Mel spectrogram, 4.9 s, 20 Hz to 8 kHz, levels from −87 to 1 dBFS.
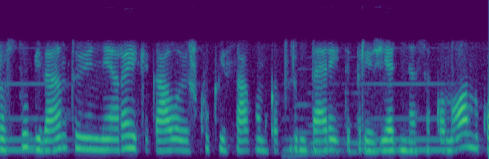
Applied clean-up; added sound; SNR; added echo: none; Organ; 18 dB; none.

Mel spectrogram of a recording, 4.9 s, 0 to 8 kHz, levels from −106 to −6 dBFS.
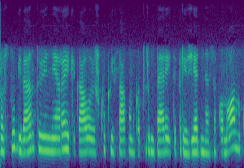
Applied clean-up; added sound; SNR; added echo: none; none; none; none.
